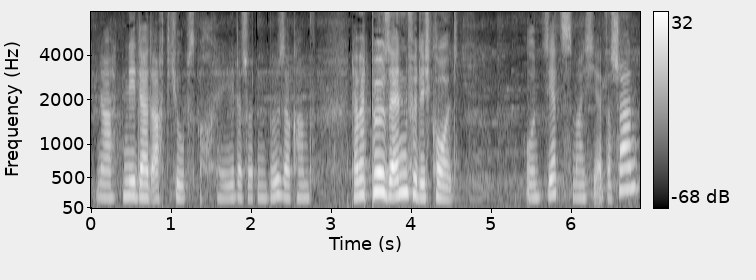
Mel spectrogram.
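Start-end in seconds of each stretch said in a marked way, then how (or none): 1.3-2.8 hushed, breathy aside; whisper. Real, not acted. Whispered before a fight. 3.2-4.6 loud mock threat to a rival; taunting threat. Real, not acted. Taunting the opponent.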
